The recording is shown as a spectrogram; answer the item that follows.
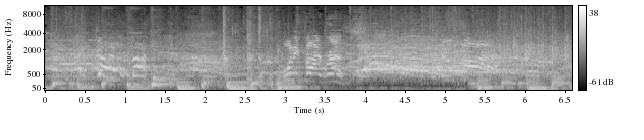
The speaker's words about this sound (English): And a punter who bench pressed 225 pounds in front of a raucous crowd.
